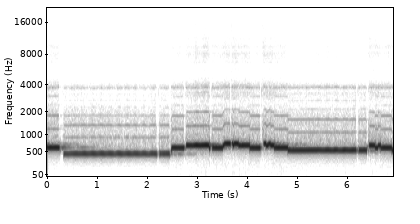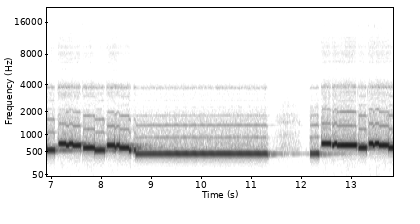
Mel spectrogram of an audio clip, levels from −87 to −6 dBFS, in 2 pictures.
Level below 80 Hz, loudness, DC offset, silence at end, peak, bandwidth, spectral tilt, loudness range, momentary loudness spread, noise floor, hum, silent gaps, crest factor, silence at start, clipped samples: under -90 dBFS; -24 LUFS; under 0.1%; 0 s; -14 dBFS; 4.2 kHz; -2 dB/octave; 8 LU; 11 LU; -66 dBFS; none; none; 10 dB; 0 s; under 0.1%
